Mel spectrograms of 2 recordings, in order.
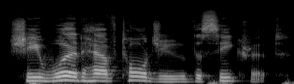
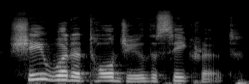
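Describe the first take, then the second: First: The word have is said in full. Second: The word have is reduced to uh.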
